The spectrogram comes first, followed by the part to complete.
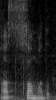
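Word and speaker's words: الصمد: വന്നതിനുശേഷം എന്തുള്ള അക്ഷരമാണ് വരുന്നതെങ്കിൽ ഈ അലിഫ് ലാമിന് ഉച്ചാരണം ഇല്ല ഈ അലിഫ് ലാം ഉച്ചരിക്കാൻ പാടില്ല ഇത് വെളിവാക്കണം ഈ അലിഫ് ലാം വെളിവാക്കരുത് ഇത് അസ്സമദ് കുൽഹു അള്ളാഹു അഹദ് അള്ളാഹു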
